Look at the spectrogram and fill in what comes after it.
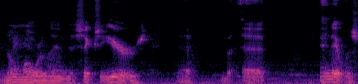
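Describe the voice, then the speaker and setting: A very deep, low male voice at a very slow pace, with long, frequent pauses, ordinary pitch variation and noticeable background noise. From Kentucky. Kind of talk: interview answer. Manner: slow, hesitant.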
